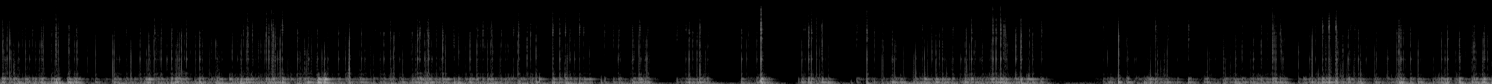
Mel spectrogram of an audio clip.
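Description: Long nails scratch a hollow metal wire-mesh microphone grille from both sides, producing dense, continuous rasping and scraping with a heavy, boomy low rumble. The scratching runs almost without a break, pausing briefly near 7 and 8 seconds and again around 11 seconds before resuming.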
